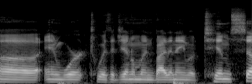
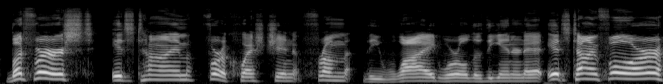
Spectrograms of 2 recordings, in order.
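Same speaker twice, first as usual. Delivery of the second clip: louder, slow, hammed-up announcer build; 6 semitones higher, 6 dB louder than usual. Host introduces the listener question segment, slow booming announcer. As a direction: sell the segment like a game show host.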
